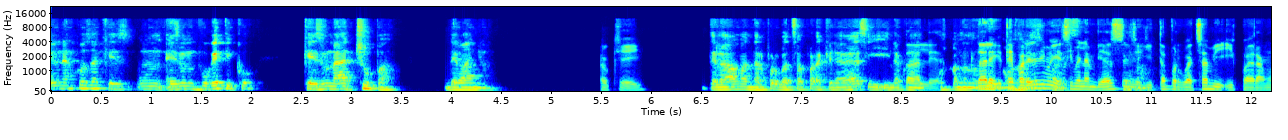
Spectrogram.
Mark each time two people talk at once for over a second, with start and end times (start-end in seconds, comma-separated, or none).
8.4-10.3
